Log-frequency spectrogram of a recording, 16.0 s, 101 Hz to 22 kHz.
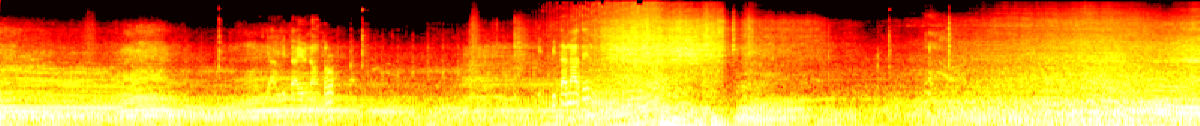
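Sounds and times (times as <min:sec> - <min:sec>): vehicle engine running: 0:02.5 - 0:08.6.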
